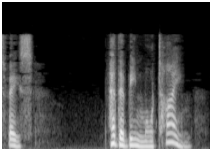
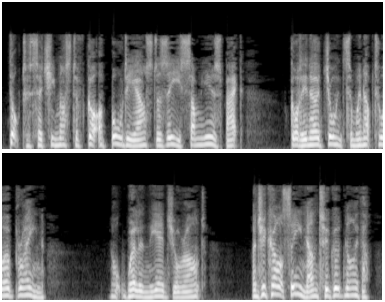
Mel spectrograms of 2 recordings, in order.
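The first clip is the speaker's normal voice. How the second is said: put-on louder South London accent, eager; cockney lad glad to see her; 4 dB louder than usual. A narrator's reading. William speaking in his accent.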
